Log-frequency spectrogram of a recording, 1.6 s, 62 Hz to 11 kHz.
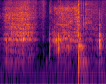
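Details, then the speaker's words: Chevy NBS truck (160,000 miles) front wheel bearing spun by hand during drop kit install: dry, gritty rasp with rough scraping patches; the wheel bearing is worn out. "Wheel bearing. Hopefully you can hear that. Making a terrible noise there."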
